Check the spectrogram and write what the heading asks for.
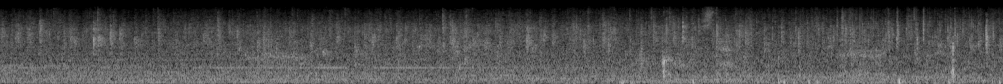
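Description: Spray from Staubbach Falls raining down: a steady hiss of falling water with scattered sharp taps of drops landing close by, more frequent near the end.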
